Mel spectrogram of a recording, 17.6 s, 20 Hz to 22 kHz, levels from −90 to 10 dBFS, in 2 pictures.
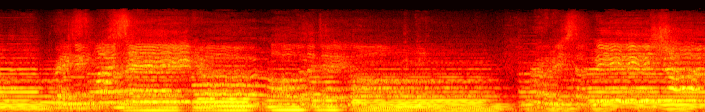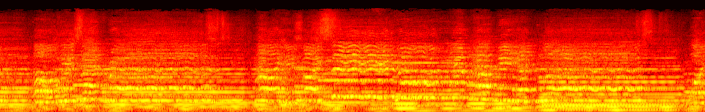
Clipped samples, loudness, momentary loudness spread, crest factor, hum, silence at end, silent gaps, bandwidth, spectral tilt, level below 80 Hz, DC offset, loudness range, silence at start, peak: under 0.1%; -14 LUFS; 5 LU; 14 dB; none; 0 s; none; 15.5 kHz; -6 dB/octave; -34 dBFS; under 0.1%; 3 LU; 0 s; 0 dBFS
